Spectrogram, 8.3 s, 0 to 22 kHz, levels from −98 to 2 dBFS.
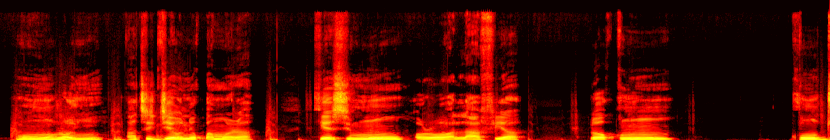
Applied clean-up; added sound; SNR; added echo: neural mask model DeepFilterNet 3.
